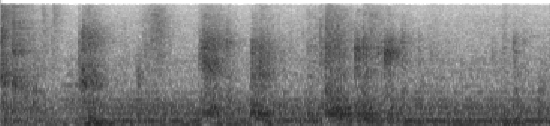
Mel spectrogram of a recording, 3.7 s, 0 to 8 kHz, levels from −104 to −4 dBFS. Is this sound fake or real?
real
